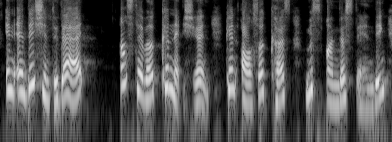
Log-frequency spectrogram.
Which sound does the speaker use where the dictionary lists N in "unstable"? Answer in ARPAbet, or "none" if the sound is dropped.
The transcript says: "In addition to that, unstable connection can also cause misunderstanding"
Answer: none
